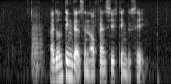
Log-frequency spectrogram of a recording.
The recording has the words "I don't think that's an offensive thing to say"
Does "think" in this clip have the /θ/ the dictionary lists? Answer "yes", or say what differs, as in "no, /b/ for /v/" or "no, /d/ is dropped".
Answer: no, /t/ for /θ/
